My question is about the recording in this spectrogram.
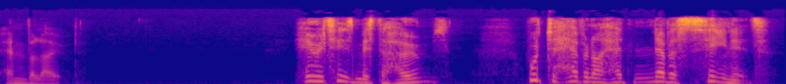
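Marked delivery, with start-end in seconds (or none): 2.0-5.2 higher, anxious noblewoman voice; lady pleading secrecy; Lady Hilda. Acted. Frightened wife to Holmes, higher voice.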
